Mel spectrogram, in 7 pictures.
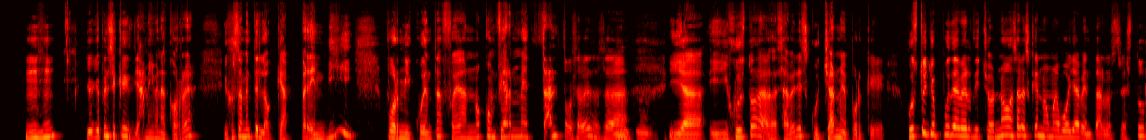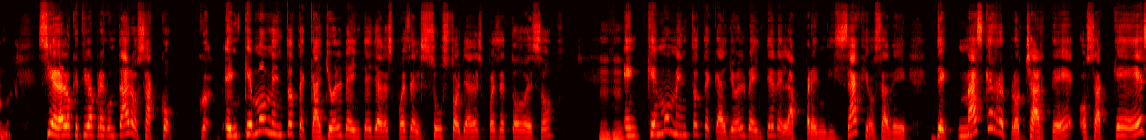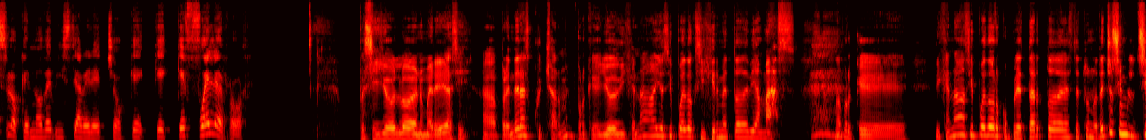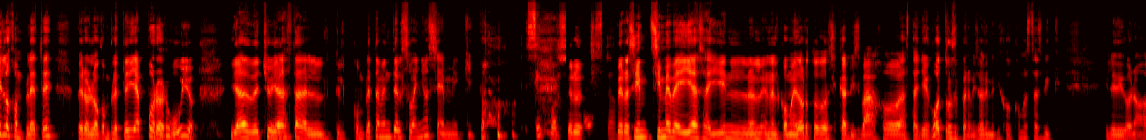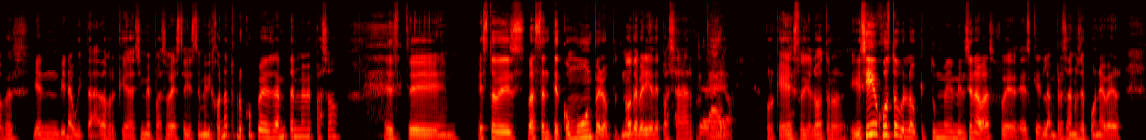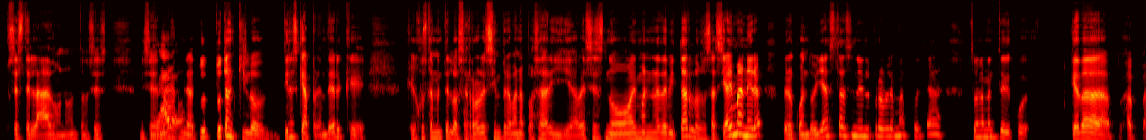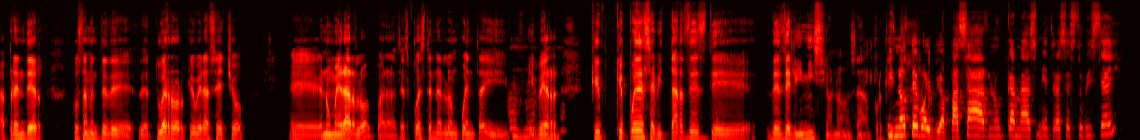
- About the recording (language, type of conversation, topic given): Spanish, podcast, ¿Qué errores cometiste al aprender por tu cuenta?
- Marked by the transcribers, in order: chuckle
